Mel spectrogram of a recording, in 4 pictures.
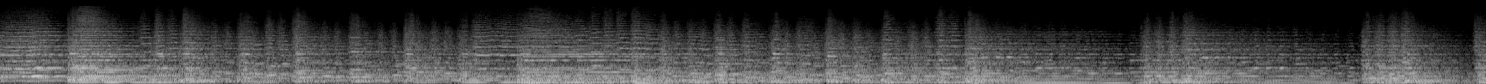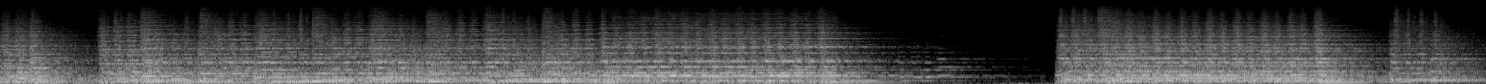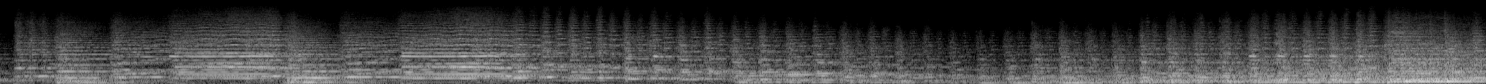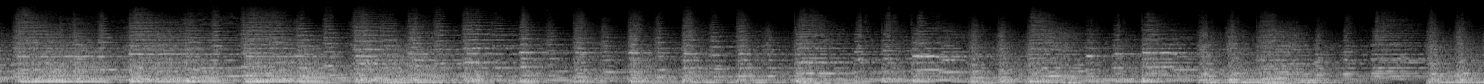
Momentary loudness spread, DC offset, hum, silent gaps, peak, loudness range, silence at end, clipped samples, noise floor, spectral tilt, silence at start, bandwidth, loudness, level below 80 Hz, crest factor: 10 LU; under 0.1%; none; none; -4 dBFS; 8 LU; 0 s; under 0.1%; -50 dBFS; -6.5 dB/octave; 0 s; 15.5 kHz; -22 LUFS; -36 dBFS; 18 dB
